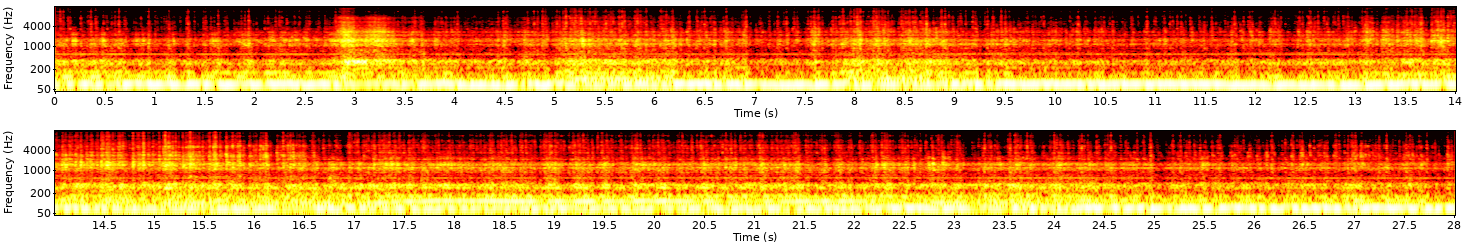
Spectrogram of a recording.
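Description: Chevrolet Nova's engine idling loudly and steadily, a deep low rumble that holds even with no real revs.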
